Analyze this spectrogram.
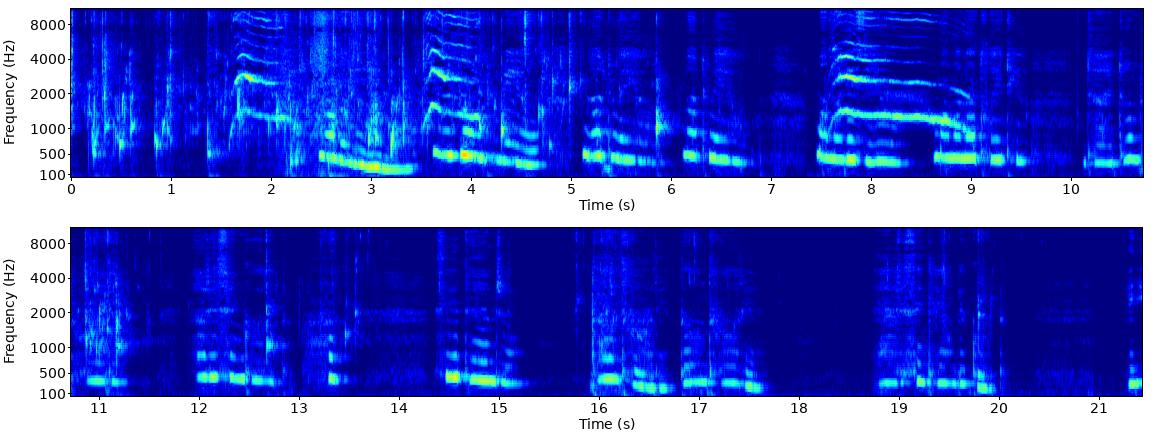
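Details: Kitten Johnny in a bathroom, taking its first bath, gives a long run of loud meows. Some are high and strained, many are shorter and falling in pitch. Splashing water and human voices are heard alongside.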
